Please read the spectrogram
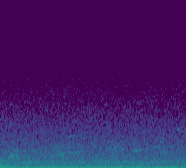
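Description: Outdoor lakeside ambience: a steady low rumble with a few faint, short bird calls.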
